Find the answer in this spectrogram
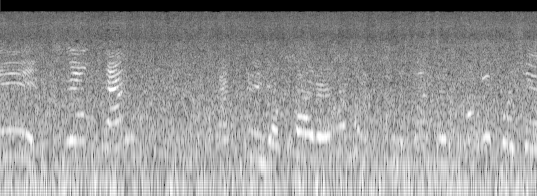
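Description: Stream water spilling over a small dam and low rocks: a steady rushing of flowing water, with a voice heard over it.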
